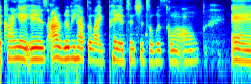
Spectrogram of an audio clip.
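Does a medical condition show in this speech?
No.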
